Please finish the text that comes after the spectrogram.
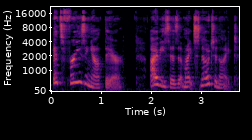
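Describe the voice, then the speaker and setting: A woman's voice: high-pitched, very animated, measured pace, a little mellow, husky, voice pushed up, heavily acted. Woman voicing a bossy, snappy eleven-year-old big sister. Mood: scornful, snappy. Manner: snappy, know-it-all.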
